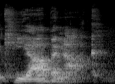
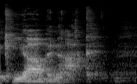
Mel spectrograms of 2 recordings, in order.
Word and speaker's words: Ceobanach: so this is the I believe this is pronounced the kabano however if we were to pronounce it the way it's spelled it' be the cach but I believe it's the kabak we do not have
